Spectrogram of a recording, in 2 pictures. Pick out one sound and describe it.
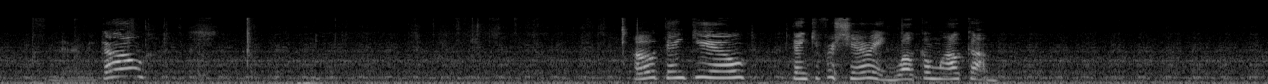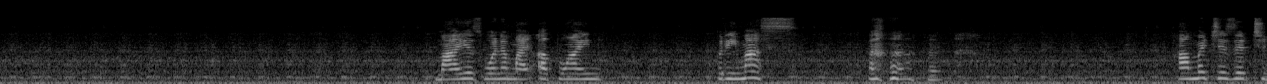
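A middle-aged woman talks close by, in short bursts with pauses.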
